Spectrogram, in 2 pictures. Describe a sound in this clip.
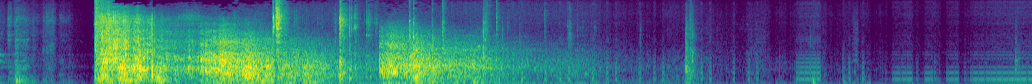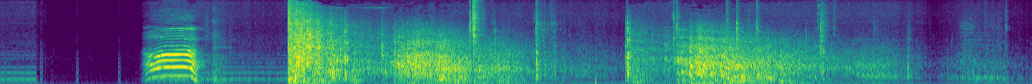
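A shotgun fires twice, with each blast echoing loudly across the water.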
